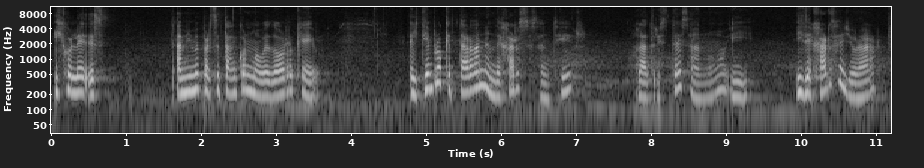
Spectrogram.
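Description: With long pauses and a slow pace, a Mexican-accented therapist from Mexico chats informally about emotions, sprinkling in "¿no?" tag questions. Her voice is mid-range, and a little hiss or hum can be heard.

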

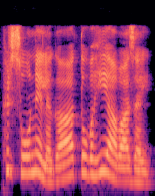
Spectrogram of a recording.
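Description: Woman voicing a humble old pilgrim man for a story reading, lowered voice, earnest and slow, dull lo-fi sound. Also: lively intonation, darkish tone, lightly acted. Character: poor elderly man, devout pilgrim, humble. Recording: dull lo-fi recording.

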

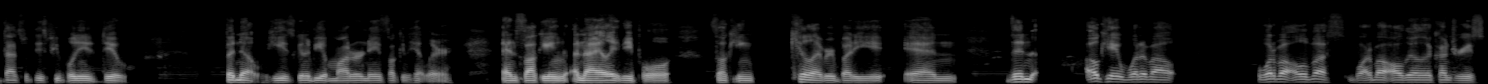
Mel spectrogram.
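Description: A man's voice: low voice, flat delivery, normal speed, darkish tone, no echo. A man co-hosting a casual podcast, ranting in a heated, profane way. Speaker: podcast co-host.

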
